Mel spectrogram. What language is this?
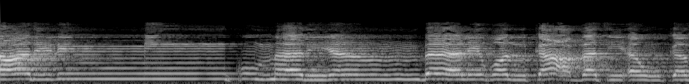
Arabic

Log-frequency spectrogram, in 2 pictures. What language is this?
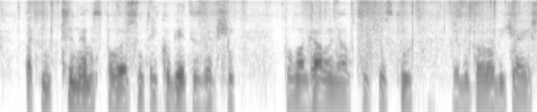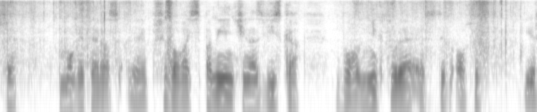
Polish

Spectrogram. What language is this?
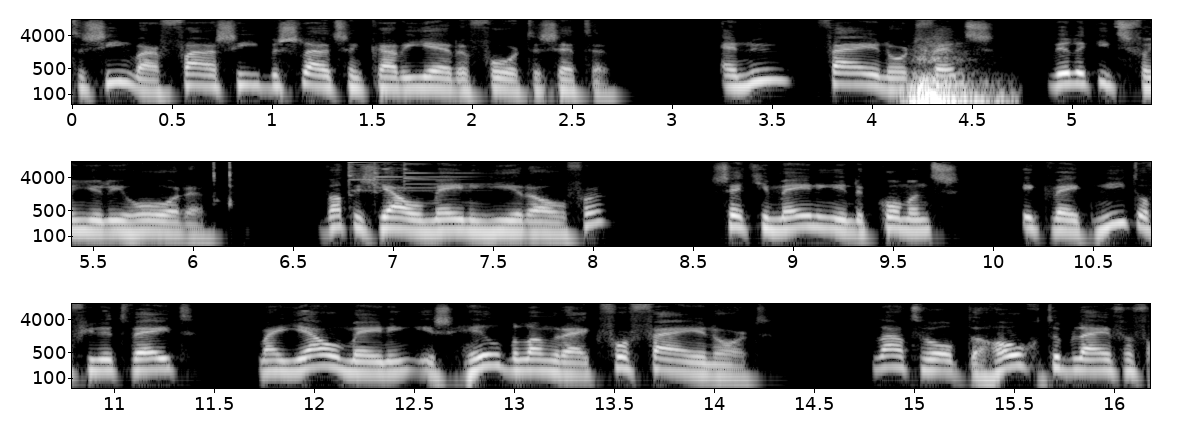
Dutch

